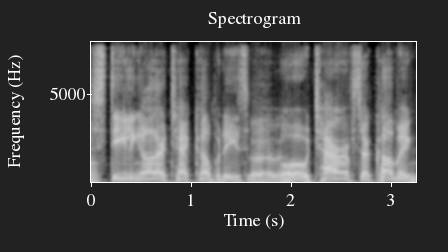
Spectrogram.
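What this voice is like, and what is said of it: American accent, Trump impression. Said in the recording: “Was Jack Chambers any good at doing an American accent? ... Mr. President”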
